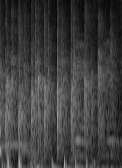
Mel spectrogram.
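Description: A small group claps in a quick, uneven burst of applause, moderately loud, with faint voices murmuring underneath, applauding Salvador, a favourite teacher who is absent, at a school programme.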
